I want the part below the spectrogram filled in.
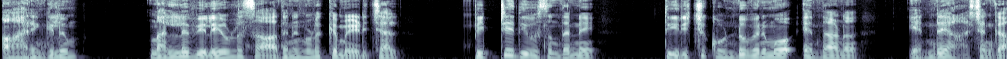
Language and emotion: Malayalam, fearful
